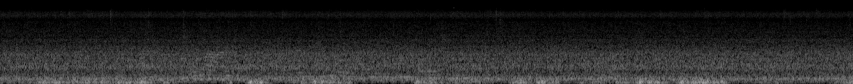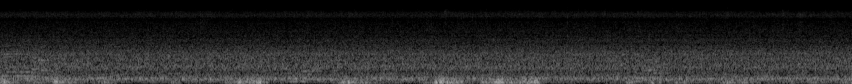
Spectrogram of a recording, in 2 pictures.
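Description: Quiet, steady background hiss with soft, irregular low thumps and rumble; no distinct event stands out.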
